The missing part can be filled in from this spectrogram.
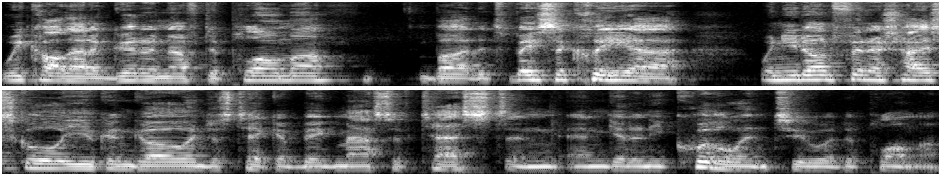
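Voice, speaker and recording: A normal speaking voice from a man with an American accent, medium in pitch with ordinary variation, at a fairly quick pace. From United States. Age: 30s. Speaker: self-taught web developer, vlogger. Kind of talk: personal story vlog. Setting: at home. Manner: casual, with filler words.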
